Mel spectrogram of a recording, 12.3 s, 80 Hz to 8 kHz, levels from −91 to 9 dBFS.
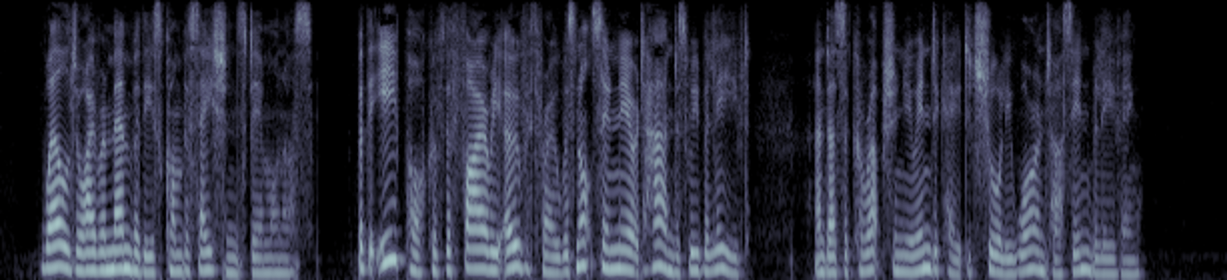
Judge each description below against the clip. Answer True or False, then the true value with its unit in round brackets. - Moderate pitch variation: True (3.3 semitones)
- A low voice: False (180 Hz)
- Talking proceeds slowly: False (180 wpm)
